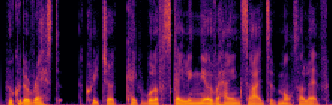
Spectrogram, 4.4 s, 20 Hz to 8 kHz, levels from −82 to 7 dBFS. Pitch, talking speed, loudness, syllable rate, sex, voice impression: 100 Hz, 190 wpm, -18 LUFS, 6.8 syllables/s, male, very masculine, very adult-like, thick, tensed, slightly powerful, slightly bright, soft, slightly muffled, fluent, slightly raspy, cool, very intellectual, refreshing, slightly sincere, very calm, mature, very friendly, reassuring, very unique, slightly elegant, wild, sweet, lively, kind, slightly modest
